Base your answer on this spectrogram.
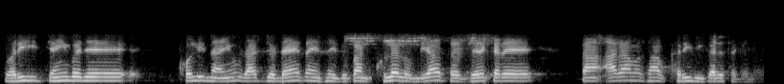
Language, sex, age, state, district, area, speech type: Sindhi, male, 30-45, Gujarat, Junagadh, rural, conversation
